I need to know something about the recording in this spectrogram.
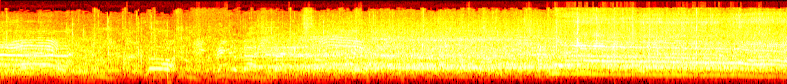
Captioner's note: crowd cheers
